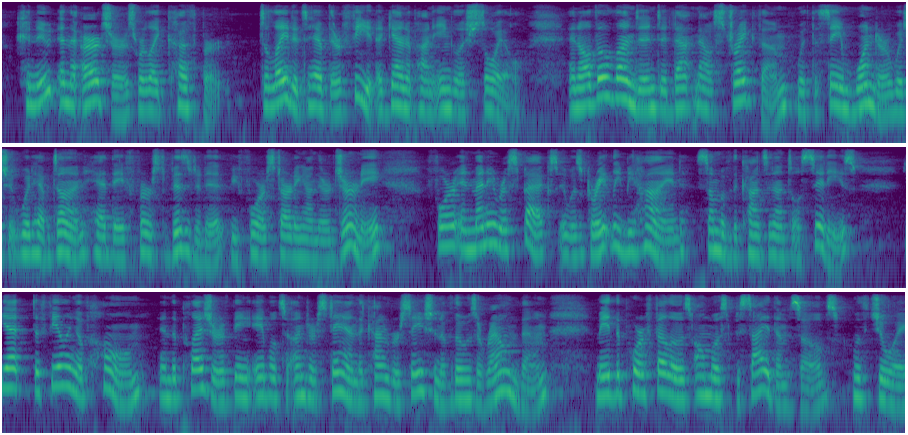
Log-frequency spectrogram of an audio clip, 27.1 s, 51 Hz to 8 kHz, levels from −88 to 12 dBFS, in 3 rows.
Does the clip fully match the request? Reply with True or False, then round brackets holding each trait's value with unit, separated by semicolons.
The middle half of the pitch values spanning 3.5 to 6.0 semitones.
True (4.2 semitones)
